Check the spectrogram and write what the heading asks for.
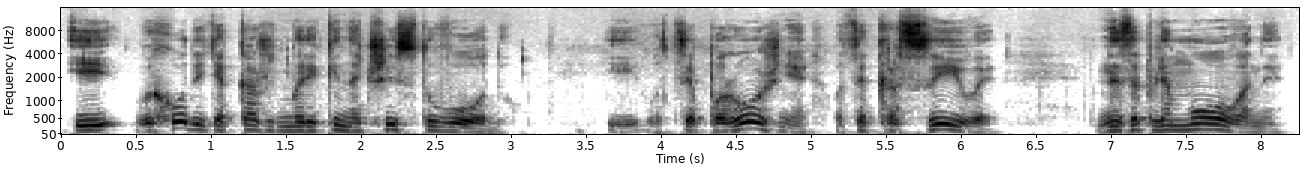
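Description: A male TV host speaks in a teacherly, encouraging way, his pitch rising and falling a great deal as he explains words to children in a studio. His tone is patient and explanatory, and his voice sits at an ordinary middle pitch for a man. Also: animated, normal speed, darkish tone. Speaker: children's language show host. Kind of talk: educational TV presenting.

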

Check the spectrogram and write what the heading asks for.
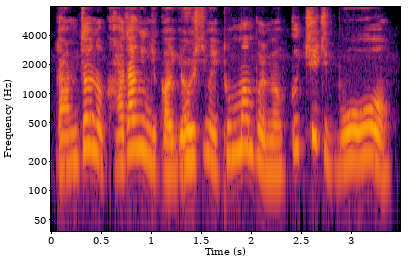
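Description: A woman's voice: mid-range voice, expressive, normal speed, darkish tone, slightly rough. A woman voicing a lazy, defensive young husband who grumbles and brushes off complaints in a story. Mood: grumbling, defensive. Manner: whiny, dismissive.

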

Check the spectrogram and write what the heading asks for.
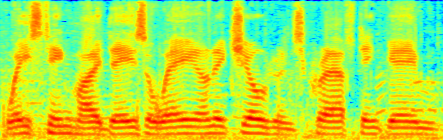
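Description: A man's voice: medium pitch, flat delivery, measured pace, over music. A synthetic male text-to-speech voice reading donation messages in a stiff, evenly paced way.

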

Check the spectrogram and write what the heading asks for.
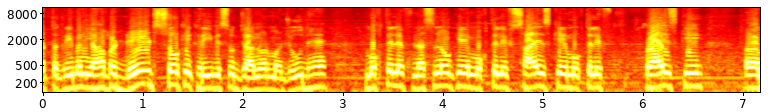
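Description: Chatty man with a mellow voice. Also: a little high. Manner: chatty, joking, talks to viewers as "bhai". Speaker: vlogger touring a cattle farm. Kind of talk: casual walking vlog commentary. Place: outdoors at a cattle farm.

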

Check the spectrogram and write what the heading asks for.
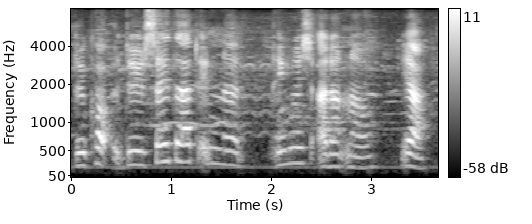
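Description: Faint music plays behind a woman in her 40s with a Japanese and Danish accent as she talks casually to her webcam in a dim living room at home. Her slightly high voice moves at normal speed while she rambles, laughs a lot and swears freely, a candid vlogger chat.

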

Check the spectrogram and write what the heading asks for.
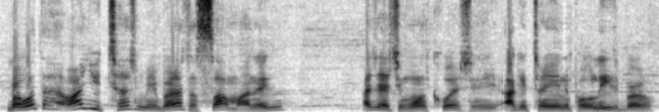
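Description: Very animated and very fast, this young American man hosts pranks with slangy, repetitive banter, moving between an outdoor parking lot and a large store's interior. His voice is a little high with a darkish tone, over soft background music.

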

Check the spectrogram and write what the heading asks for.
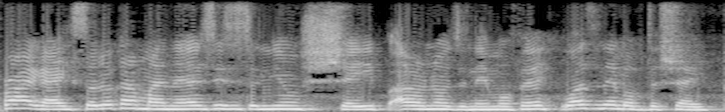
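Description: A young woman vlogs casually to a phone held at arm's length inside a small salon, chatty and joking, repeating filler words. Her fairly high voice is mellow and steady, moving fairly quickly, with faint music in the background.

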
